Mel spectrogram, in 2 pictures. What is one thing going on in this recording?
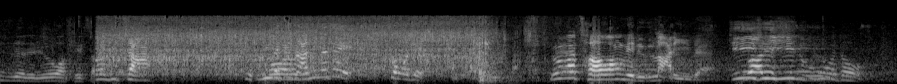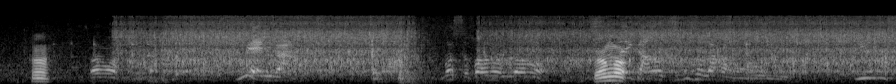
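Water gushes from a pipe and splashes onto the ground.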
